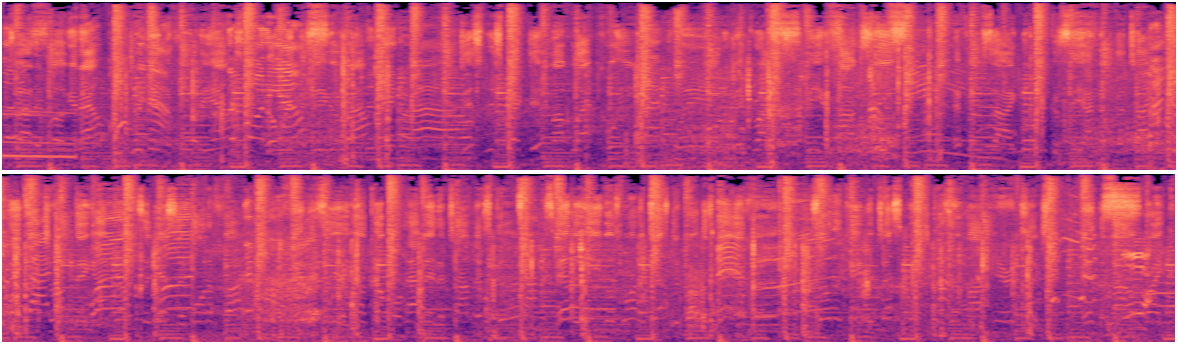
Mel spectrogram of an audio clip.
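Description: Skateboard wheels rolling on concrete, with repeated sharp clacks of board impacts and landings, under background music with a steady beat.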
